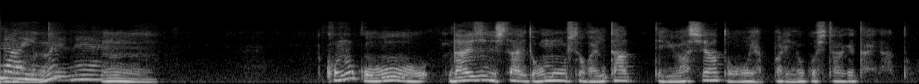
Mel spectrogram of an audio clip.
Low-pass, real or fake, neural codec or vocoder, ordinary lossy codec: none; fake; codec, 16 kHz, 6 kbps, DAC; none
